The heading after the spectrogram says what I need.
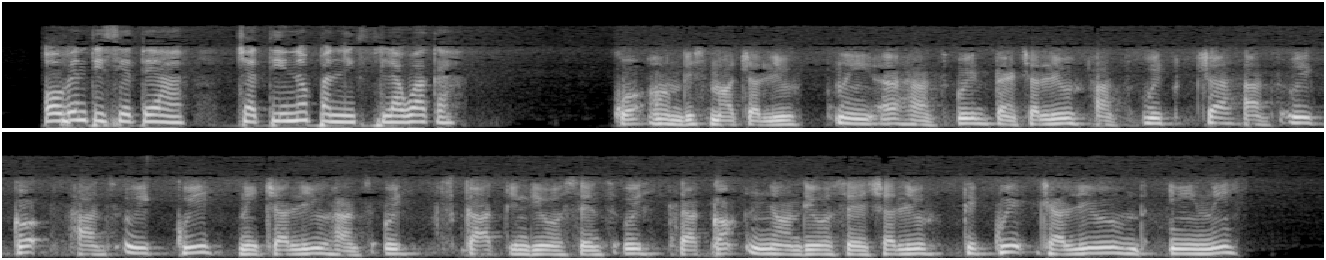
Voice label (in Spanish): spanish mexico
